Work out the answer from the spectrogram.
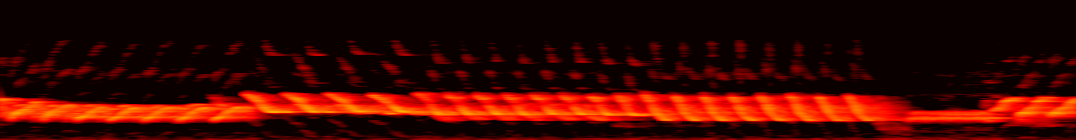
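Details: Singing Belgian canary, used to arouse females for breeding: fast rattling trills around three notes a second clustered into rolls, high and metallic, with a short dip in loudness before the roll resumes.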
